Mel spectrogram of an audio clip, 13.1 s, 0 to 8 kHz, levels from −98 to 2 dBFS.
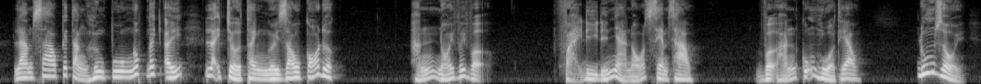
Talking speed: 155 wpm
